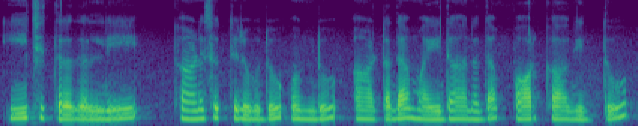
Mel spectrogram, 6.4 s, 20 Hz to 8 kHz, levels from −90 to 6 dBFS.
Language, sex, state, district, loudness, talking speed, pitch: Kannada, female, Karnataka, Bangalore, -19 LUFS, 75 wpm, 105 Hz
